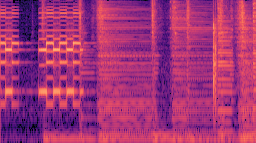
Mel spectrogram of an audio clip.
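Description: An electronic ringtone plays loudly and close, a repeating melodic pattern of tones with short pauses between phrases.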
